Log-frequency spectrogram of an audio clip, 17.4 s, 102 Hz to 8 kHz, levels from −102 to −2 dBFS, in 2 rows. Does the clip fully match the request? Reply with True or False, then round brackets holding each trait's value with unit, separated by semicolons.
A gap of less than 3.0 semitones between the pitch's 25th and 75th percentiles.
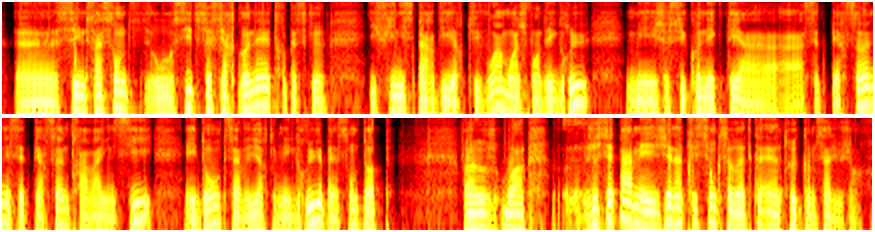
False (4.8 semitones)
